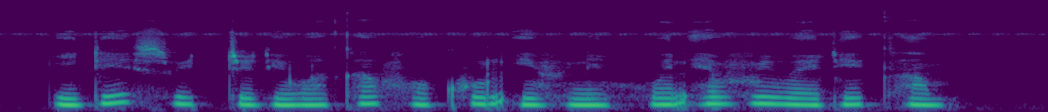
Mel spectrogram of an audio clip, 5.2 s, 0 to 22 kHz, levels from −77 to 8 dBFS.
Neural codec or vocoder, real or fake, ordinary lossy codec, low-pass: none; real; none; 19.8 kHz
